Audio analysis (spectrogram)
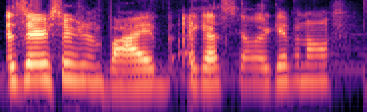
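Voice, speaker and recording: A woman's voice: on the high side, steady tone, fast, over music. A woman chatting casually on a livestream, inquisitive and blunt in her questions. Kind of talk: casual chat.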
